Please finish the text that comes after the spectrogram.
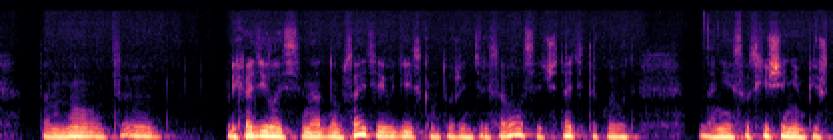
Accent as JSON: {"language": "Russian", "region": "Saint Petersburg", "country": "Russia", "tie": "born there", "lives_now": "Moscow, Russia", "said": "я родился в Петербурге"}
